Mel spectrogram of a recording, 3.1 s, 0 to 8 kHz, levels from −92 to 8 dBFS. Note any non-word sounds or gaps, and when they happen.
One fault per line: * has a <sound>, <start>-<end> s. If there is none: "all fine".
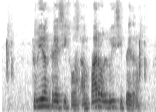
all fine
